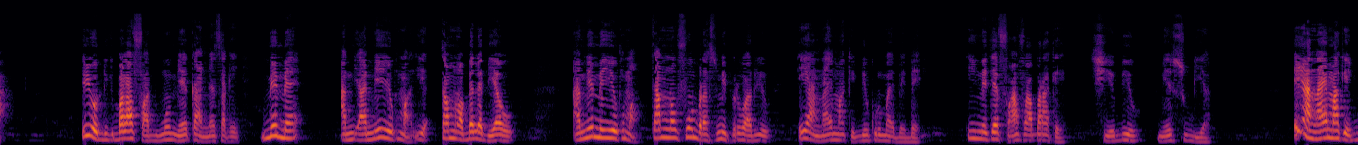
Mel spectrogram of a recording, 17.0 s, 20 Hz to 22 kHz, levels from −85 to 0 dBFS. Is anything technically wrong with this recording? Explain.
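Yes. Throughout the speech, the treble sounds synthetic: sibilants come out gritty and metallic, and upper harmonics don't line up with the lower ones. This is likely HE-AAC compression, rebuilding highs up to 20.2 kHz from copied lower bands, which fits a bitrate near 20 kbps.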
